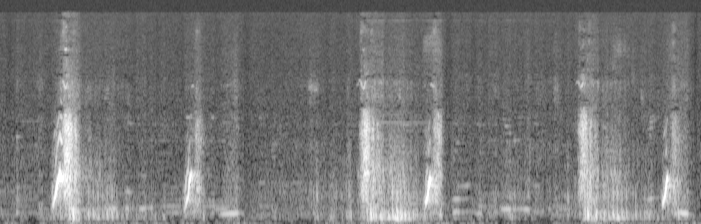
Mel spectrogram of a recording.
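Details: Pet dog barking in its sleep indoors: muffled, soft woofs in short bursts, about six in seven seconds, some paired, with quiet whimpering tails and a still, silent room between them.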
